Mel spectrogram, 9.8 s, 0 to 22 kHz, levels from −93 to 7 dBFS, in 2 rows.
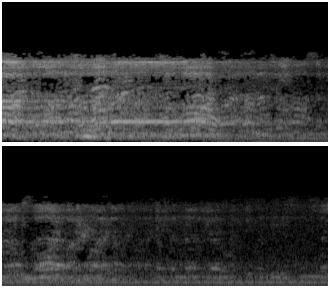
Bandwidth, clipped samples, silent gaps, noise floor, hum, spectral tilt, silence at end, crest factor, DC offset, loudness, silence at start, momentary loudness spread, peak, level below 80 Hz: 5.2 kHz; under 0.1%; none; -59 dBFS; none; -1 dB/octave; 0 s; 22 dB; under 0.1%; -34 LUFS; 0 s; 24 LU; -16 dBFS; -76 dBFS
